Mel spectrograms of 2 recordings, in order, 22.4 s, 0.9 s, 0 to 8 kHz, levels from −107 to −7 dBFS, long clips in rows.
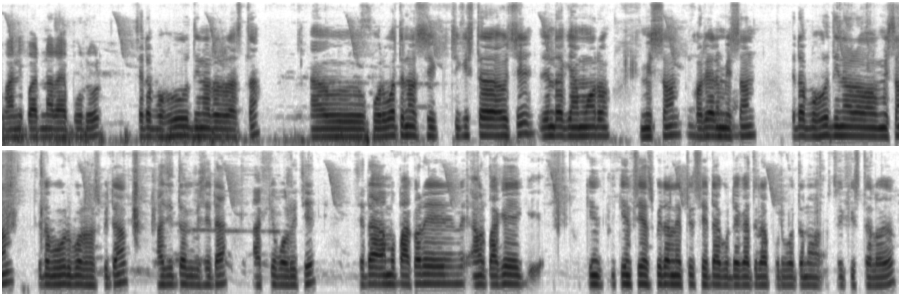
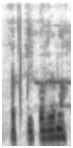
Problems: constant background noise, background conversations at intervals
